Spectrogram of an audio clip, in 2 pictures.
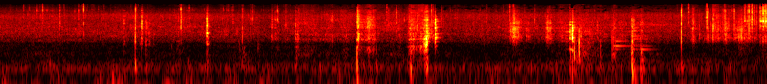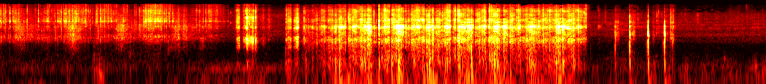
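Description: Handling noise: scattered light clicks and crackles, then a loud crinkling rustle lasting about three seconds near the end, followed by a few more clicks.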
